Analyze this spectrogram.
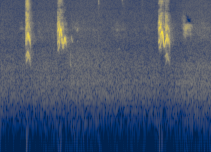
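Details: Noisy, gregarious house sparrows: abrupt, scratchy chirps, some doubled, four loud notes with a softer trailing chip, separated by pauses of about half a second to two seconds against a quiet background.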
